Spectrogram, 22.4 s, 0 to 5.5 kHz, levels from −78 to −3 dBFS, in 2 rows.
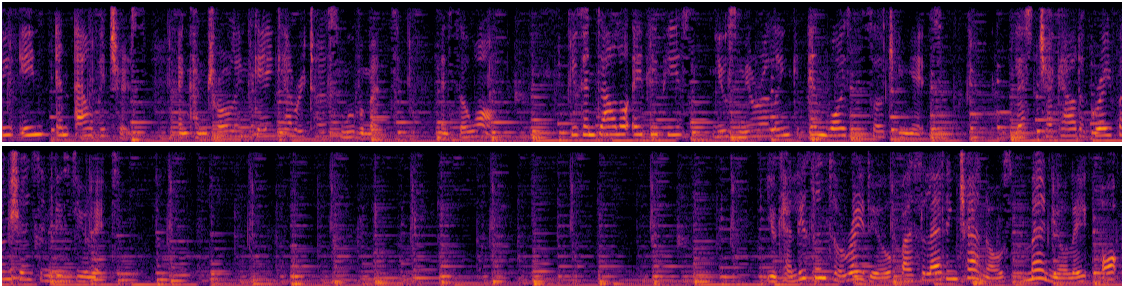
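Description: No technical faults are audible.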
